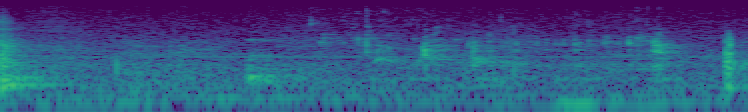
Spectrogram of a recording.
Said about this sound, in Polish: Doleję zupełnie. Wody.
